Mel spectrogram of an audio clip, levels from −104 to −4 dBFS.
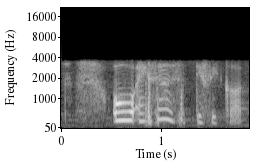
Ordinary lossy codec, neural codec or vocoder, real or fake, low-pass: none; none; real; 3.6 kHz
